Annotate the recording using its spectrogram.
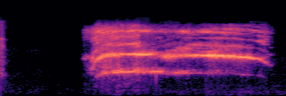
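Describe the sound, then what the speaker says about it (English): A screaming goat novelty toy lets out one long, loud, strained bleating scream of about two seconds, starting after a short silence and ending abruptly. "the screaming goat."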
